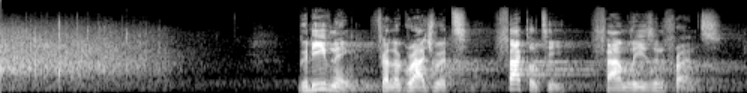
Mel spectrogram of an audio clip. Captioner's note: cheers and applause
